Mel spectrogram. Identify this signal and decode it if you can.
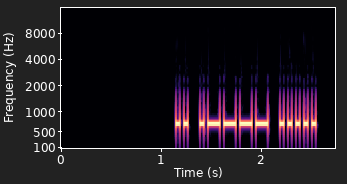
Morse code, heard as a keyed tone, about 30 wpm, 700 Hz. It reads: I15
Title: Three Challenging Letter-Number Combinations 30wpm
